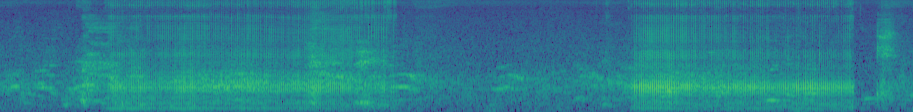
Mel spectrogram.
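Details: Shih Tzu named Maggie, noisy while asleep, giving long rough snoring breaths of several seconds each, separated by brief pauses.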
